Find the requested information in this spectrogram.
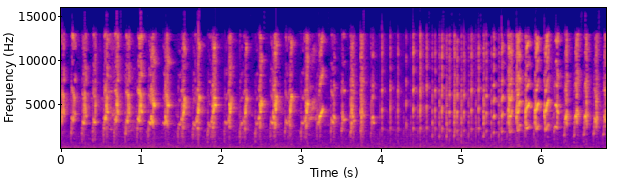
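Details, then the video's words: Lovebird song kept as a master recording for training other songbirds in Indonesia: rapid, dry chattering chirps at about two to three per second, high and buzzy, running steadily and then speeding into a denser burst near the end. "MASTERAN BURUNG LOVE BIRD"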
